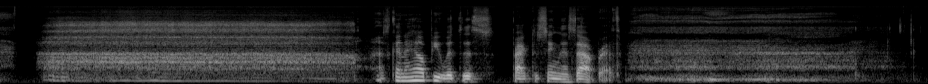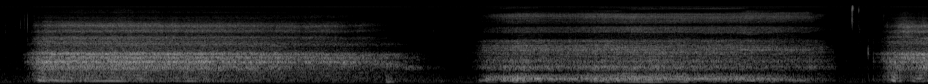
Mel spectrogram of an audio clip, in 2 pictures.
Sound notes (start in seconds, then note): 0.4 sound of exhalation - "Haaa"; 6.2 sound of inhalation - "Hhhhh"; 9.6 sound of exhalation - "Haaa"; 14.4 sound of inhalation - "Hhhhh"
